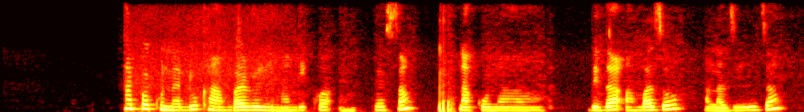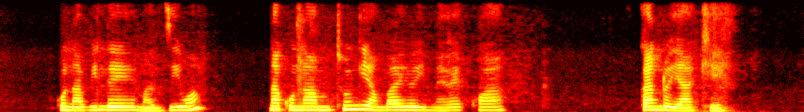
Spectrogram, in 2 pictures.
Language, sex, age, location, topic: Swahili, female, 25-35, Nakuru, finance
